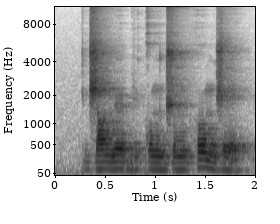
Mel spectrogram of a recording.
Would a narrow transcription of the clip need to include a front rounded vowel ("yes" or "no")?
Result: yes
